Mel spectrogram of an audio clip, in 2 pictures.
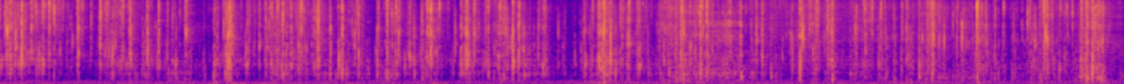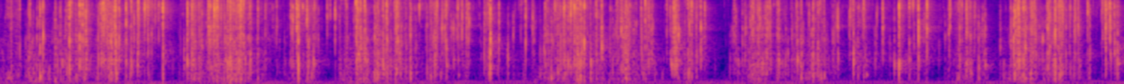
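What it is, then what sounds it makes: Plastic-wrapped biscuit pack being crinkled. A small plastic-film biscuit pack with biscuits still inside is squeezed and crinkled in both hands. It makes a steady, dense stream of bright, crackly crinkling with quick crunchy pops and almost no low end. The crinkling carries on for the whole clip with only brief dips.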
